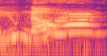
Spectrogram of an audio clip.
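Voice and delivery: high questioning tone; suspicious question. Retold or imitated. Tarika probing Charisse about Alicia, high and suspicious.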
